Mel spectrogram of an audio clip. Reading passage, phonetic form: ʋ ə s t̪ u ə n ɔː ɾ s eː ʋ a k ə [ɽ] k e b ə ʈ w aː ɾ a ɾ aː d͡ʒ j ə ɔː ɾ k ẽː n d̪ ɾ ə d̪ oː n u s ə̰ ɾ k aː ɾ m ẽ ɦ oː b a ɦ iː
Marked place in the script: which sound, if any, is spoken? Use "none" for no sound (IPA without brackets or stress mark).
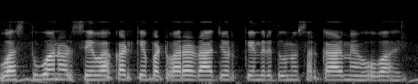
ɽ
